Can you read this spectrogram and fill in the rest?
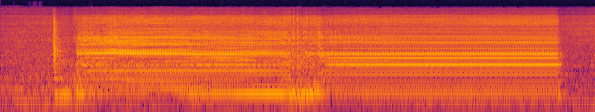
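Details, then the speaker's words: Captive Aire kitchen hood exhaust fan motor, new capacitor fitted without effect: loud steady electrical hum with no spin-up; bottom bearing eaten out so the motor is seized; motor needs replacement. "that's what the motor sounds like the bearing on the bottom just got eaten out so the motor wasn't actually turning anymore"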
